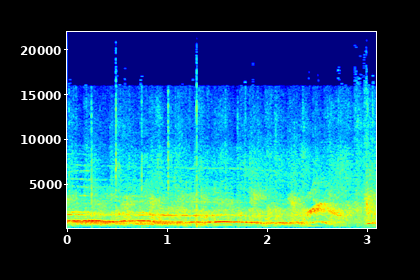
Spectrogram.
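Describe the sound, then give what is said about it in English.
A studio audience at a panel game show applauds steadily, with dense clapping and rising, wavering whoops cutting through the noise throughout. “Really fabulous wooing, by the way.”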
